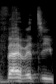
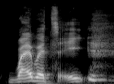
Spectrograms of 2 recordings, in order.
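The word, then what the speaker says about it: Werritty: Werity with a W. I'm not pronouncing that wrong. It's not Verity, but it's Werity.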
